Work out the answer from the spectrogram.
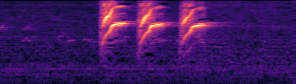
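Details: Sooty-headed bulbul in full song, giving a sharp burst: three quick, high, down-slurred whistled notes in under a second, over a quiet background.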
